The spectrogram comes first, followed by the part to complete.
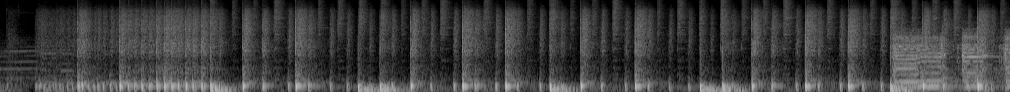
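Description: Rock drum kit played in a fast, busy beat of dense drum and cymbal hits. An electric guitar joins about nine seconds in.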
